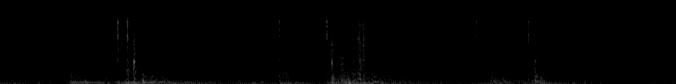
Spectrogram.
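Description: Faint, irregular clicking of a computer mouse and keyboard, a dozen or so short clicks in small clusters, as the software is operated.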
